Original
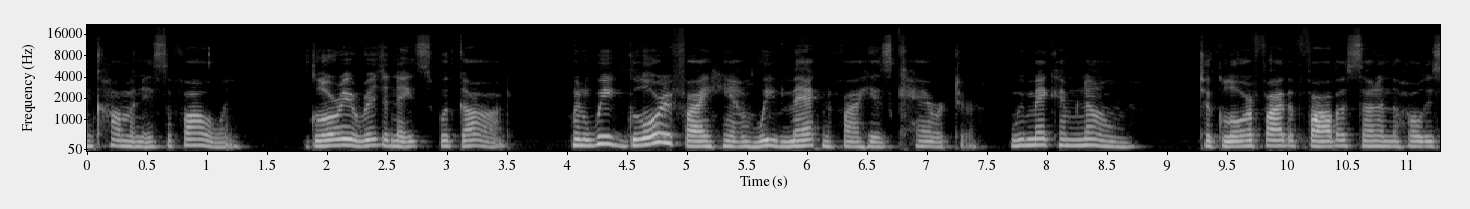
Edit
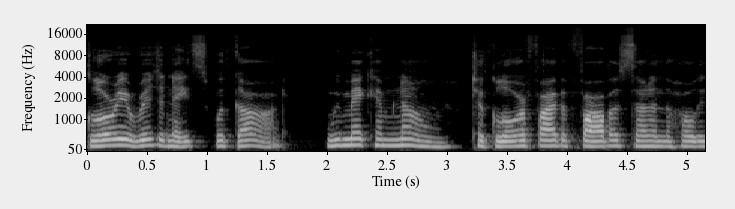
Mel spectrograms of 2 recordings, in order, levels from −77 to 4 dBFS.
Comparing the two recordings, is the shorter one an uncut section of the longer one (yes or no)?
no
